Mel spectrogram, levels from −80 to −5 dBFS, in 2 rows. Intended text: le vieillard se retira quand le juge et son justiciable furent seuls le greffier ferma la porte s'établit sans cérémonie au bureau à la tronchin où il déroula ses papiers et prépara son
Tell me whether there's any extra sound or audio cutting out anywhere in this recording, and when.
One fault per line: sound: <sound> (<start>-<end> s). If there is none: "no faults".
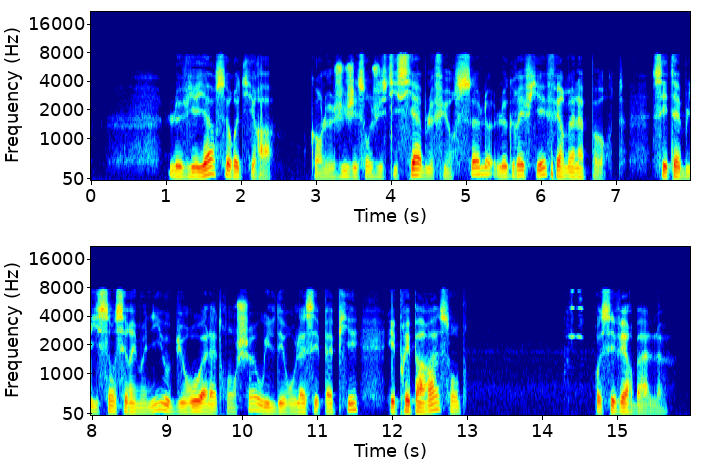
sound: squeak (14.3-14.6 s)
